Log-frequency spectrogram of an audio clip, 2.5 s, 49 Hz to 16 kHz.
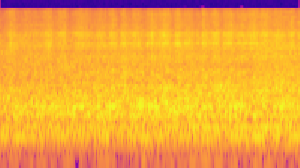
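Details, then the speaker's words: New Kenmore 800 gas dryer just installed with gas hooked up, running very quiet; steady even whoosh and rumble from drum and blower, no knocks, squeals or scraping, normal running. "Everything's all lit up and it's running very quiet."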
